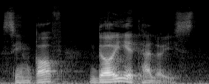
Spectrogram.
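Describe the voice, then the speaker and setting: A man narrating a children's storybook in a gentle, measured way. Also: sits low, expressive.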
